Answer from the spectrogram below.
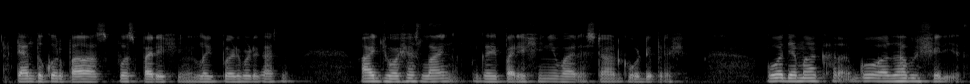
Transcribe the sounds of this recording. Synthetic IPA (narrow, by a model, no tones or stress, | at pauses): t̪ʲant̪ukoɾpasʋəspɐɾeʃɐnḭlɐk̚bəɽbeɽɡasni | ajd͡ʒoʃ̬aslajnɡɐjpɐ̰ɾeʃiniʋaɾḛsʈa̰ːɾʈɡo̰ːɖipɾḛʃɐn | ɡod̪emakʰɐɾa̰ːbɡoːɐd͡zabunʃed̪ḭjḛt̪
